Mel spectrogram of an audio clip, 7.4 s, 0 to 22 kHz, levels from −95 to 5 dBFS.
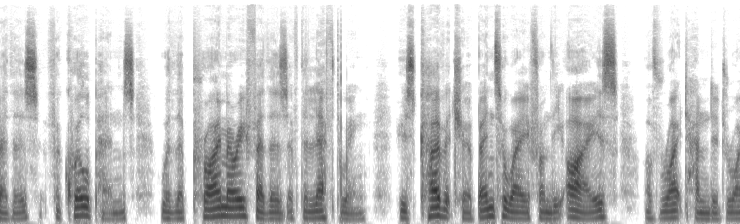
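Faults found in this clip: Generation loss, whole clip: swirly, hollow speech with smeared attacks, worse than one encode would give. Likely several Opus passes, around four, and it sounds like roughly 64 kbit/s.

Loud pop, 3.41–3.49 s, after "feathers of the left", before "whose curvature bent away": double pop, about 10 dB over the speech. Likely a voltage spike from a plug, switch or driver glitch.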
